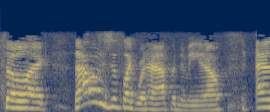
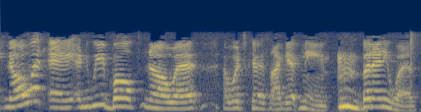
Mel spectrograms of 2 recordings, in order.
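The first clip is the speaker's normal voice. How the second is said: usual speaking voice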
